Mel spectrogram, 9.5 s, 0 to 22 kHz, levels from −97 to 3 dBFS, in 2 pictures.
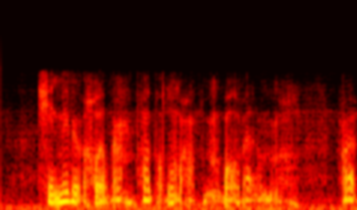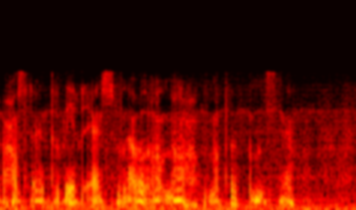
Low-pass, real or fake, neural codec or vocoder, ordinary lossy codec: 5.4 kHz; fake; autoencoder, 22.05 kHz, a latent of 192 numbers a frame, VITS, trained on many speakers; Opus, 32 kbps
